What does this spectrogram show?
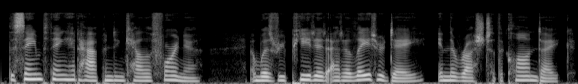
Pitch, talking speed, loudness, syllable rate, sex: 185 Hz, 205 wpm, -19 LUFS, 5.9 syllables/s, female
